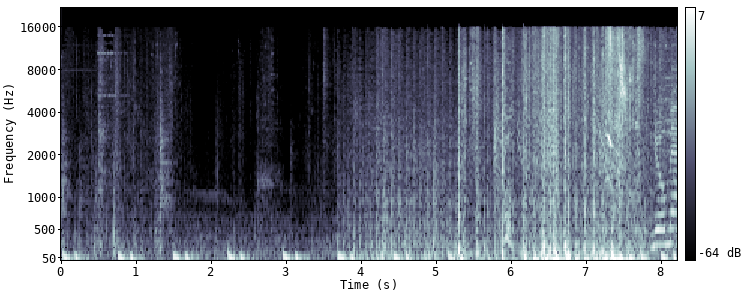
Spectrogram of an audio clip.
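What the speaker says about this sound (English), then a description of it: "Cluster grenade." A cluster grenade detonates in the shooter Call of Duty: Black Ops 4, unleashing a chaotic burst of loud, overlapping blasts and crackles after a few evenly spaced thuds at the start.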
